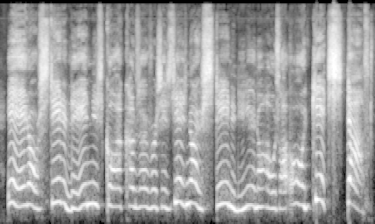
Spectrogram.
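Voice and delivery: high, loud broad Australian bogan voice; bogan Australian accent. Retold or imitated. Retelling a bogan lady in the car park, loud broad Australian accent. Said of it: "in a voice very Australian like that".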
